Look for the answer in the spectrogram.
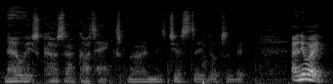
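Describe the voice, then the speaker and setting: A man's voice: mid-range voice, expressive, fast, creaky, a little hiss or hum. Rambling man unboxing a disc. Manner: rambling, jokey asides. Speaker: disc reviewer. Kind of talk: casual unboxing chat.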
